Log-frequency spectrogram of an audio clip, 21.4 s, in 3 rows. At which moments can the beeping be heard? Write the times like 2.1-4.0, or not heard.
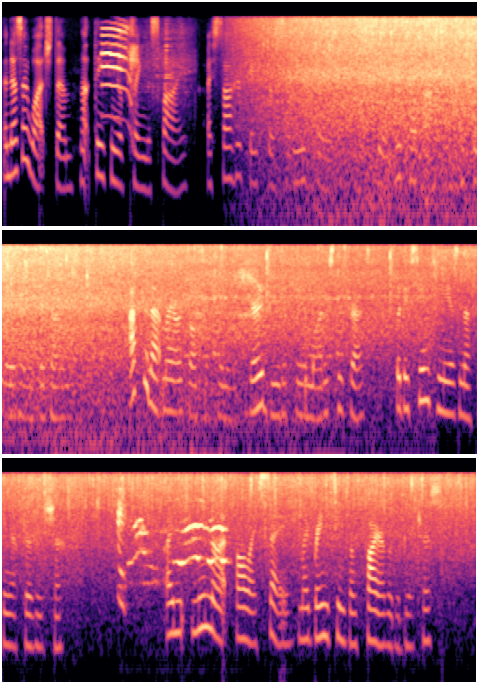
not heard.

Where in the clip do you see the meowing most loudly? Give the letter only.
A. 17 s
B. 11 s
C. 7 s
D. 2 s
A.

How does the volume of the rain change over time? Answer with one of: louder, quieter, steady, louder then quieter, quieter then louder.
quieter.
